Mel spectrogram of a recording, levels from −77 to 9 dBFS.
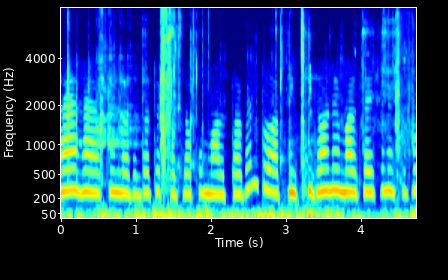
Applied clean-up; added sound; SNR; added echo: none; Crushing; 5 dB; none.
